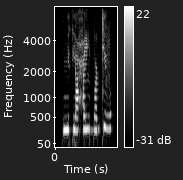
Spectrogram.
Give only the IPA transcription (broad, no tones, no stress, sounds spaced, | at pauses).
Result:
nʲ ʊ k j ɑ ħ i ʎ b ɔ ɖ tʲ ʊ v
